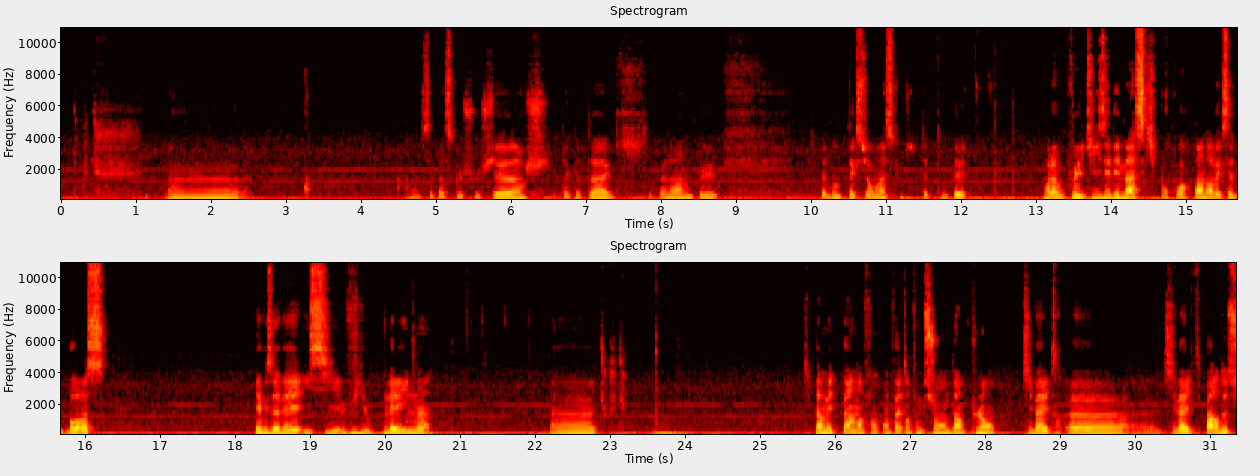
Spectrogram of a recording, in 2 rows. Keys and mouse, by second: 6.6-7.7 drag, 12.0 click, 12.6 f, 14.3 f, 20.5 f, 21.8 v, 22.3 v.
